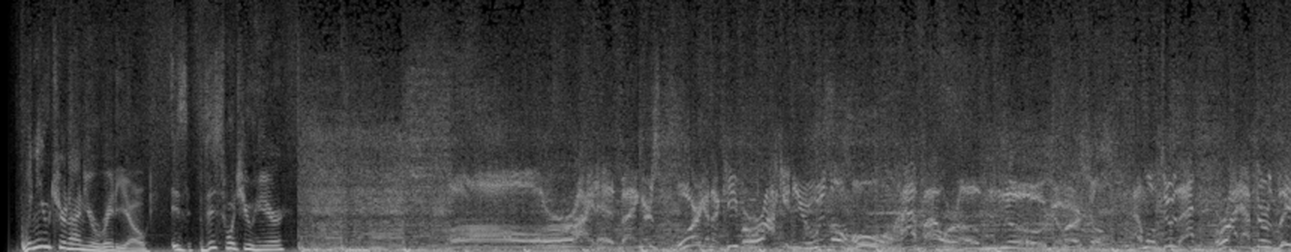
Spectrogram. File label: Promo Voice; WJPZ; Dig At 95X And Y94 For Playing Commercials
